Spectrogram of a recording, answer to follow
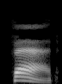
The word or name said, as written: fad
